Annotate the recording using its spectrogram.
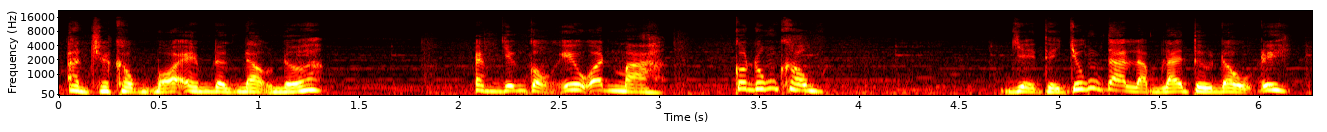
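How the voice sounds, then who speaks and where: A woman's voice: medium pitch, expressive, a little fast, mellow, faint music behind, close to an everyday voice. A woman voicing a desperate man who begs his former lover to come back, in a spoken drama story. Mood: begging. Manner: begging, urgent. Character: pleading former male lover, clinging and desperate.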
